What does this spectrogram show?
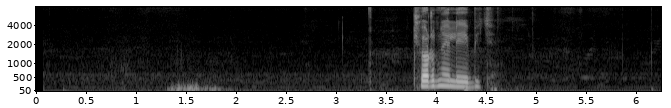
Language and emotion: Russian, neutral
